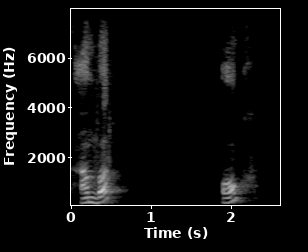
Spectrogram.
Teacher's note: La consonne aïn a disparu. Et l'emprunt a gardé la voyelle A.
